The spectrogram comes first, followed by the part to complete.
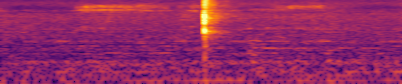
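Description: A single short, sharp click about halfway through, over faint room tone.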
